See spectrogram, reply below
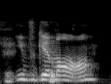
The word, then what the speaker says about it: Yves Guillemot: They did, I never know how to pronounce his name, but the company head, Yves Guillemot. Yves Guillemot, yes.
